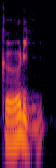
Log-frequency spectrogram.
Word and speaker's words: 蛤蜊: 对啊，我我知道有人说哦，这个现在蛤蜊要念成隔离啊，哦，好像是用那个。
